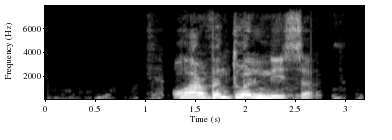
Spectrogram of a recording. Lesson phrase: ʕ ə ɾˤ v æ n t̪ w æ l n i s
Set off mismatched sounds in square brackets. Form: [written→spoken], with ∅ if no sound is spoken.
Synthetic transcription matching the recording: [ʕ→ʁ] ə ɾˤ v æ n t̪ w æ l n i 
